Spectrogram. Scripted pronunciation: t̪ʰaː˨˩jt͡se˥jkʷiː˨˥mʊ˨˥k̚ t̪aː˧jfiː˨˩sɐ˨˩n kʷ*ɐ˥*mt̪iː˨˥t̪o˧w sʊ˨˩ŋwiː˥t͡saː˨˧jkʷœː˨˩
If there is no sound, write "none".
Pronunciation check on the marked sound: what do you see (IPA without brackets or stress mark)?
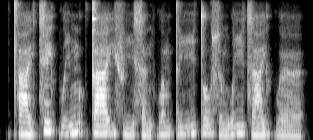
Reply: ɐ˨˧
